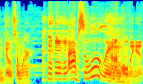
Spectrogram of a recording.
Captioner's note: chuckling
